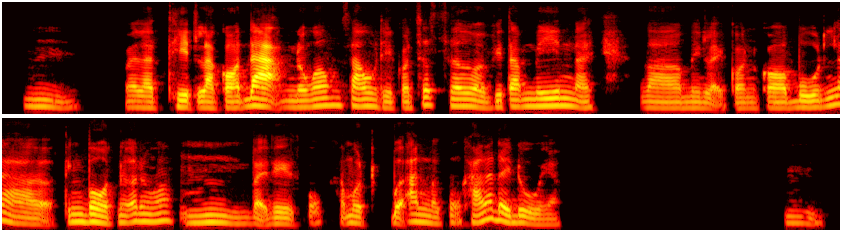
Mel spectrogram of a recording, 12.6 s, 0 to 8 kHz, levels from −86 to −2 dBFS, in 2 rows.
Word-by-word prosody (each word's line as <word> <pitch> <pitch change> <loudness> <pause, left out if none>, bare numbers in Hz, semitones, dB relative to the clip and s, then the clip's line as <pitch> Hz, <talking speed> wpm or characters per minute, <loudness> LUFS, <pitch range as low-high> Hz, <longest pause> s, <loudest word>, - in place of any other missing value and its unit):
Ừm. 135 -5 -8 0.4
Vậy 125 - -3
là 115 -1 -1
thịt 130 -4 0
là 115 -1 +5
có 115 +1 +4
đạm, 140 -3 +8
đúng 125 +1 0
không? 155 +2 +1
Rau 145 -2 +2
thì 115 - -5
còn 115 +1 -4
chất 165 +6 -2
xơ 145 -1 +2
và 130 - +2
vitamin 145 +4 +1
này. 115 -3 -3 0.3
Và 115 -1 -2
mình 115 0 -6
lại 105 - -4
còn 110 0 -5
có 110 -1 +2
bún 125 +3 -1
là 130 -10 -2
tinh 150 +1 -2
bột 140 -5 +3
nữa, 140 +1 -1
đúng 160 -1 -2
không? 170 +2 -3
Ừm, 135 -3 -5
vậy - - -1
thì 120 - -1 0.2
cũng - - -10
có - - -8
một - - -3 0.2
bữa - - 0
ăn 145 -6 -2
cũng - - -9
khá - - -1
là 205 - +1
đầy 145 - +2
đủ 135 -3 -2
nhỉ. 105 0 -8 1.7
Ừm. 130 -2 -13
130 Hz, 210 wpm, -29 LUFS, 115-145 Hz, 1.7 s, đạm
